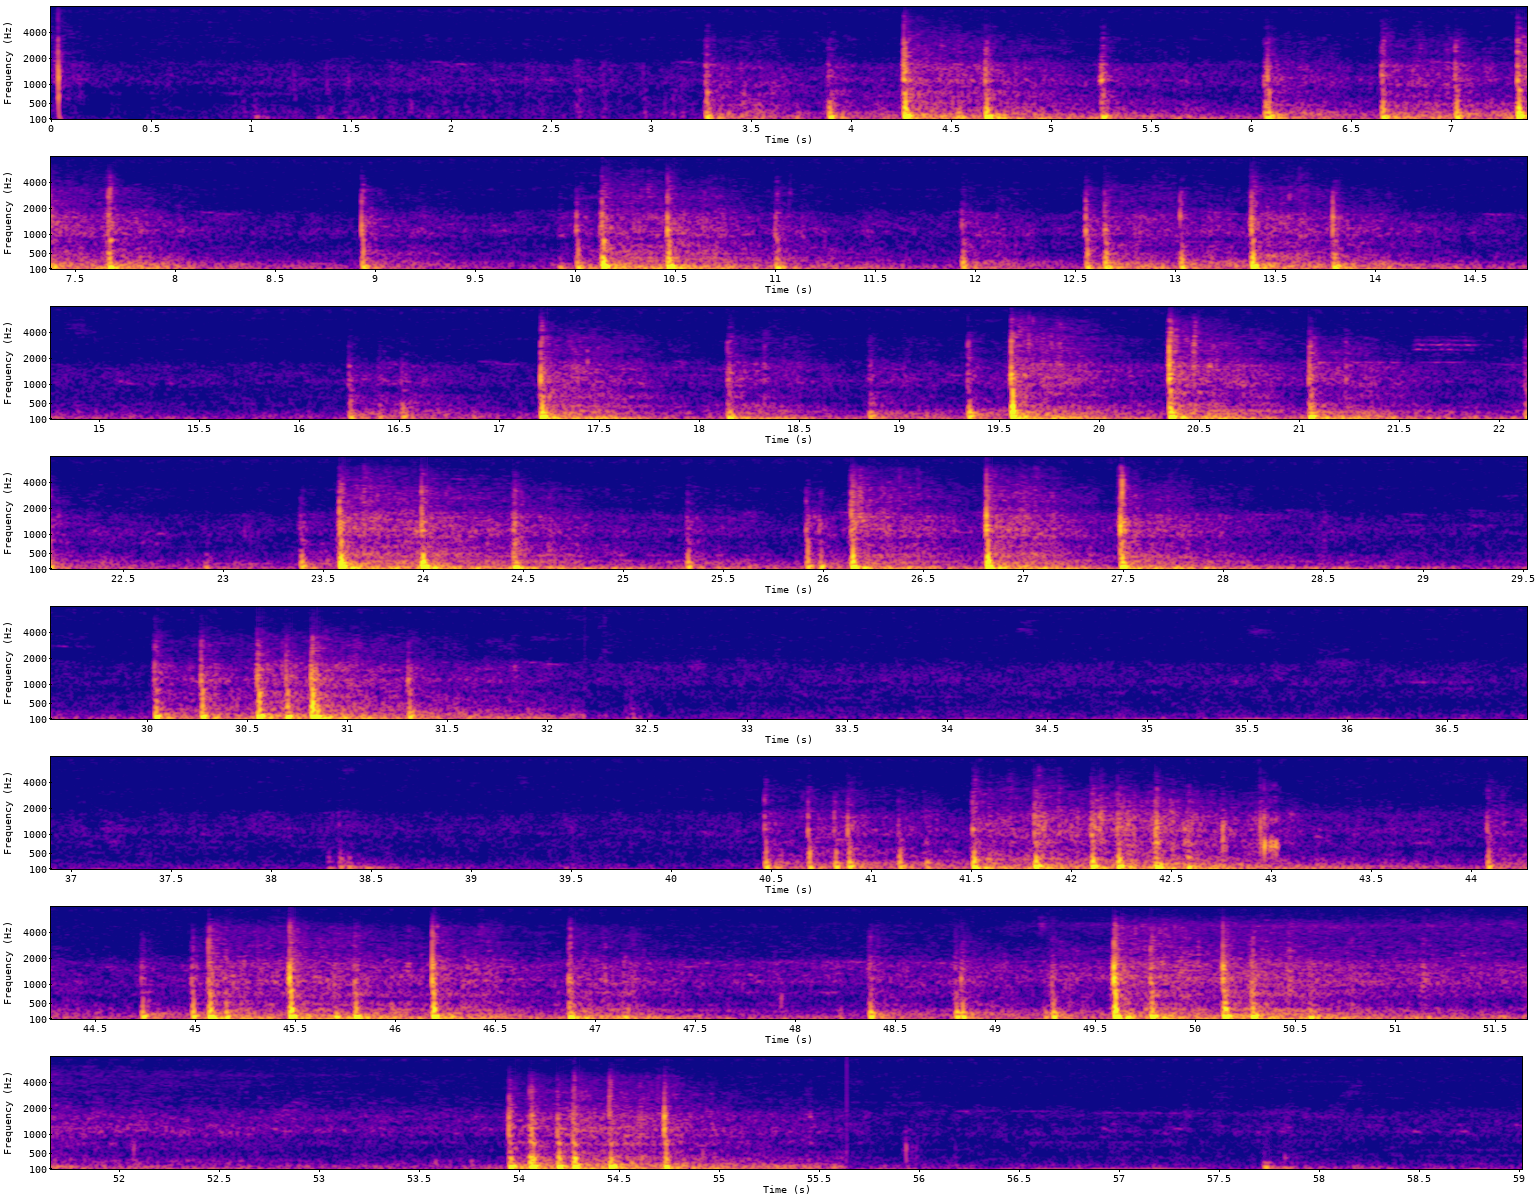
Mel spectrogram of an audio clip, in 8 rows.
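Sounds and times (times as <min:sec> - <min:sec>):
distant fireworks booming: 0:00.9 - 0:32.6, 0:38.0 - 0:56.2, 0:57.5 - 0:58.6.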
